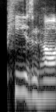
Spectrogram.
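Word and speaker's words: Peasenhall: small town called uh peasen hall sometimes you see it spelled with an r i'm pretty sure it's p's and hall actually even my slide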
